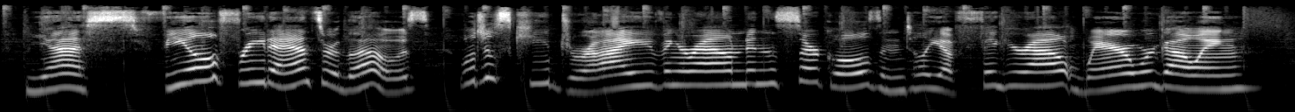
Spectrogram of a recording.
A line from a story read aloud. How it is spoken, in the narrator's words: the taxi driver said, sarcastically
